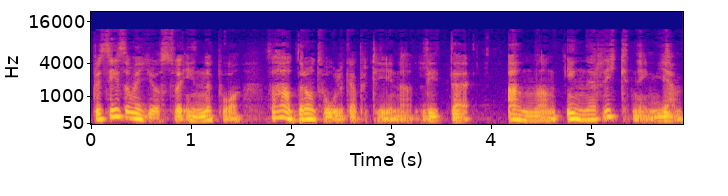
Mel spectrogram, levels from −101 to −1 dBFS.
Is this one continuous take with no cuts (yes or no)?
yes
